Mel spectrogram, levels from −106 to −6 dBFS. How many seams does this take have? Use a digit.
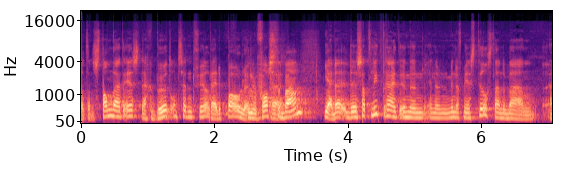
1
